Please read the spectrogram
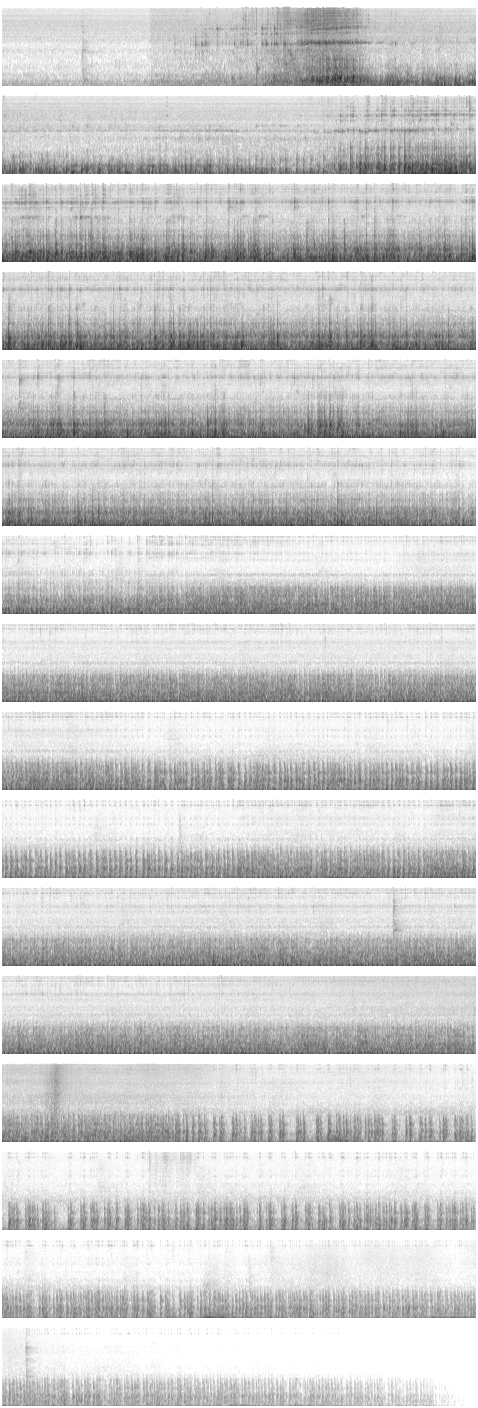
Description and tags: Espresso medium
Espresso, kitchen, morning, Coffee, Stove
